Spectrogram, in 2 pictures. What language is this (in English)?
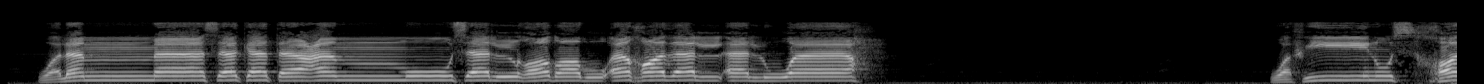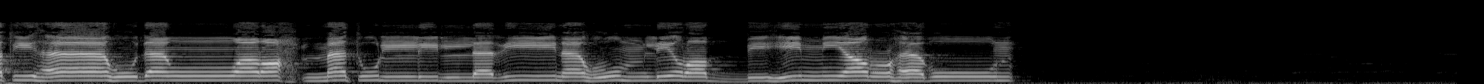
Arabic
